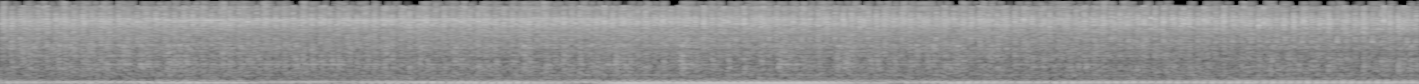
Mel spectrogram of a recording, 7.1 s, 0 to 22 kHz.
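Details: 2009 Lancer Ralliart, 72k, SST dual-clutch transmission, at idle: deep, uneven idle with light rattle about four times a second; normal engine belt and SST transmission noise, present since new.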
